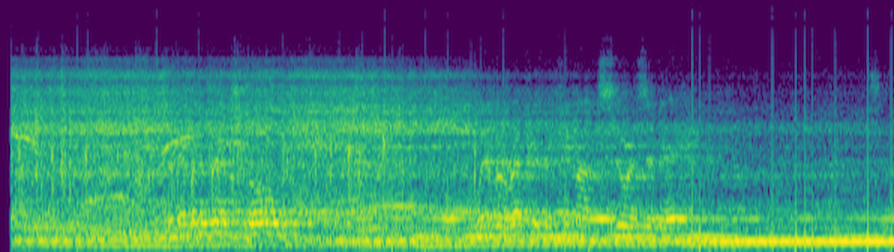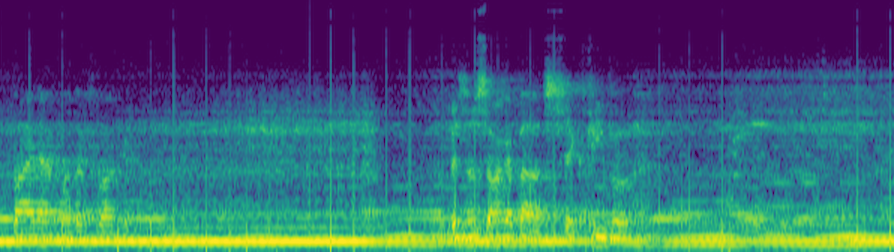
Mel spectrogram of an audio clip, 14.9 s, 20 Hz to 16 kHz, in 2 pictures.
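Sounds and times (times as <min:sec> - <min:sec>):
amplifiers droning low note: 0:00.1 - 0:14.9.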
